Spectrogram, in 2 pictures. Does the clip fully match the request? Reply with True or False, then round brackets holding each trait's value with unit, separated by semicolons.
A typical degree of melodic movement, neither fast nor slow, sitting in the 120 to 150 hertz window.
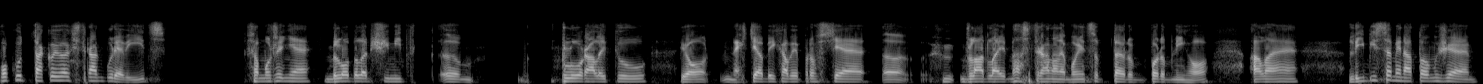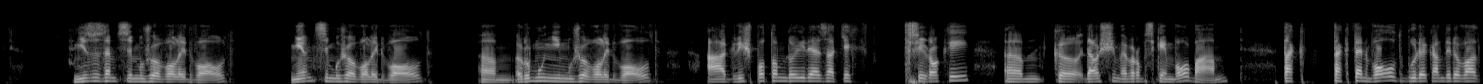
True (3.7 semitones; 125 wpm; 135 Hz)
